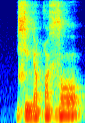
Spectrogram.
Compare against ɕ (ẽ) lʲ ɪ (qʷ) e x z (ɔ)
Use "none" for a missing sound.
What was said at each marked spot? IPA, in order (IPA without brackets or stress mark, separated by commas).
e, qʷ, ɔ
